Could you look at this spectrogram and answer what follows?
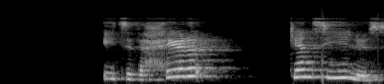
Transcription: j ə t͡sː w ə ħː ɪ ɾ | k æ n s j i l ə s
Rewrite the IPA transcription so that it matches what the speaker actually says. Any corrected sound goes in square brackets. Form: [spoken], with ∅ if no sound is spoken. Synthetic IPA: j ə t͡sː [v] ə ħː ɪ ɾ | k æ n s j i l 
